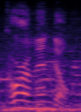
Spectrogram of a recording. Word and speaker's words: Coromandel: Now, you're the mayor, or let me see if I say it right, Coromandel.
